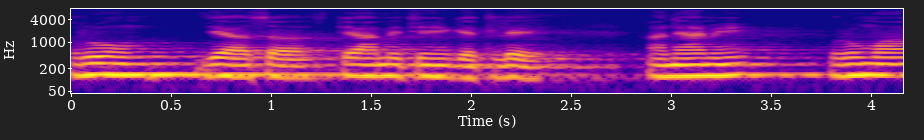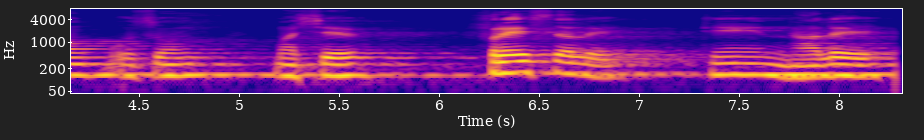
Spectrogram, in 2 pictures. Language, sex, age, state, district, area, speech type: Goan Konkani, female, 60+, Goa, Canacona, rural, spontaneous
